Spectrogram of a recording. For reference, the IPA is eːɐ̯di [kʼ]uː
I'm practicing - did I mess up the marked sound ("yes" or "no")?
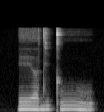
no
